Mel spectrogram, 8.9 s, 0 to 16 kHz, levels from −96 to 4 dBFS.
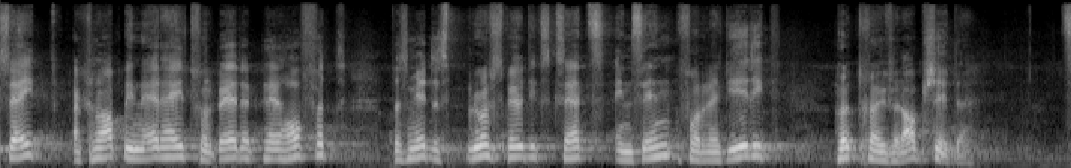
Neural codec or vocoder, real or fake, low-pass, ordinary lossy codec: codec, 44.1 kHz, 2.6 kbps, SNAC; fake; 14.4 kHz; MP3, 96 kbps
